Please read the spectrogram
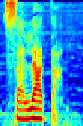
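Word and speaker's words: salata (سلطة): También tenemos la palabra ensalada que se pronuncia salata.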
